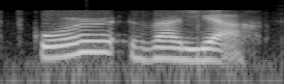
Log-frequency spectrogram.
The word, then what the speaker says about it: skordalia: It's pronounced skordalia. – Skordalia. Okay. – Tough, but you got it.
